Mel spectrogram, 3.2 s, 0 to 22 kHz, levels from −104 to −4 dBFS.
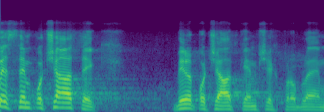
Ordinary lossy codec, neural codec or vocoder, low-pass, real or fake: Opus, 32 kbps; none; 7.2 kHz; real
